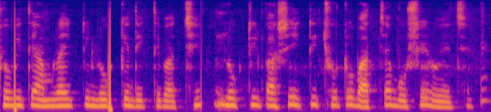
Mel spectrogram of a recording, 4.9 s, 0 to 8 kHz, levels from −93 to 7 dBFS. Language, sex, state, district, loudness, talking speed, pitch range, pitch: Bengali, female, West Bengal, Alipurduar, -24 LUFS, 160 wpm, 160-195 Hz, 180 Hz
